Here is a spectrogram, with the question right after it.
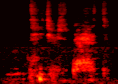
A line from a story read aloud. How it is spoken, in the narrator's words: a ballet student whispers to another student and says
